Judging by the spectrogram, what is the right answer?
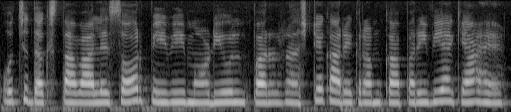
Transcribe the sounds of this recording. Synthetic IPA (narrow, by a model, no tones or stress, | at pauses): ʊtːʃd̪ɐkst̪aʋaːlesɔːɾpiːʋimɔːɖjuːlpɐɾːaːʃʈɾijəkaːɾjəkɾəmkapɐɾɪʋijakjaːɦɛː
